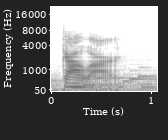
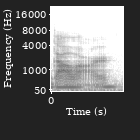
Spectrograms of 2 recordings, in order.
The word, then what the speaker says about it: Galar: the regional variance right I don't know why I thought gaylar rather than galar gayarian look it's you are you telling me it's Not better.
